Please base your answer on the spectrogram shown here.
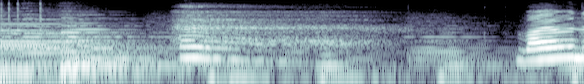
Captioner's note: sigh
